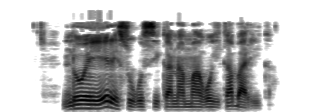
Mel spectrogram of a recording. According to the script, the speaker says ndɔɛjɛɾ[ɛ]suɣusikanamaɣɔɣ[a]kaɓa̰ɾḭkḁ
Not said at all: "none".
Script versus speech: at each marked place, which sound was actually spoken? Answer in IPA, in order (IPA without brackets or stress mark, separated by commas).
ɛ, i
